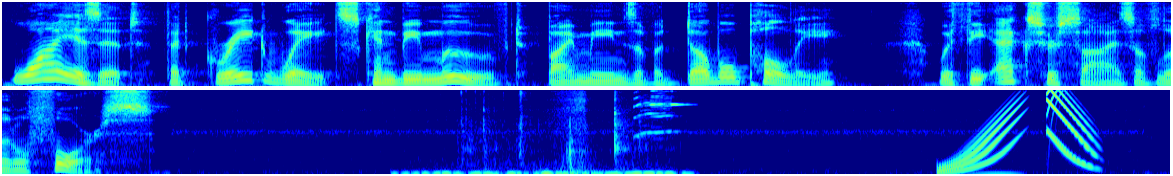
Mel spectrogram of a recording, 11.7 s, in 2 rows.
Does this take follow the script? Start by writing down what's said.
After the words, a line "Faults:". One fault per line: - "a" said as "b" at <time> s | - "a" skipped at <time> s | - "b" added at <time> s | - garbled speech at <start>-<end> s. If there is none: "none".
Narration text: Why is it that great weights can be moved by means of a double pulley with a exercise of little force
Why is it that great weights can be moved by means of a double pulley with the exercise of little force
Faults:
- "a" said as "the" at 4.8 s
